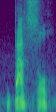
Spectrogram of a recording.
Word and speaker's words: Basel: l o r and Basel is pronounced as if it has a z not Zed Bassel um Engish UK Engish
